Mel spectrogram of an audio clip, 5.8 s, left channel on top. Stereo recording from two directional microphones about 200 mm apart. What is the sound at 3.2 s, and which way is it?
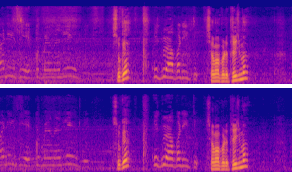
Speech, 25° right (ahead or behind).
